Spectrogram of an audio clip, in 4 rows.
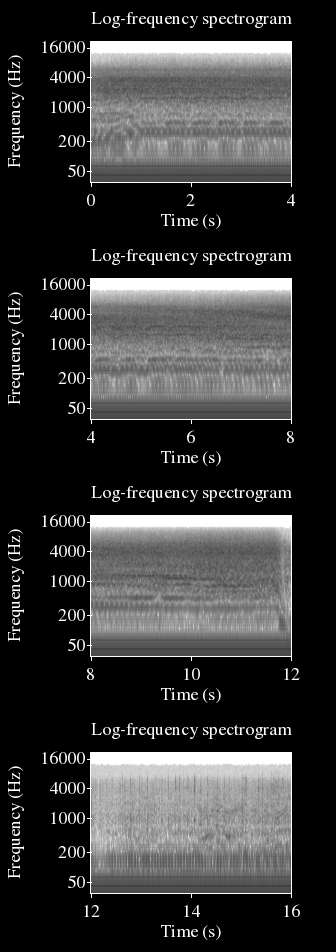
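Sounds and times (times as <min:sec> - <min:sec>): truck engine running flat out: 0:00.0 - 0:16.0.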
